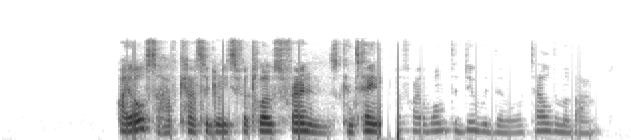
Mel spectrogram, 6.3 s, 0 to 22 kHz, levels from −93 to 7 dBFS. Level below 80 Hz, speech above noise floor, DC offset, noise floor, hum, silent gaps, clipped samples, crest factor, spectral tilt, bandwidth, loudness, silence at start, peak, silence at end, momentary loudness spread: -50 dBFS; 62 dB; under 0.1%; -85 dBFS; none; none; under 0.1%; 22 dB; -5 dB/octave; 8 kHz; -21 LUFS; 1.2 s; -2 dBFS; 0.5 s; 22 LU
